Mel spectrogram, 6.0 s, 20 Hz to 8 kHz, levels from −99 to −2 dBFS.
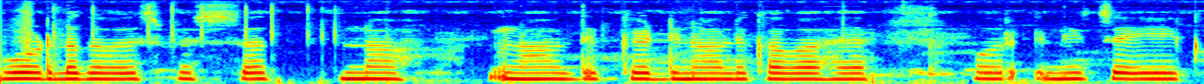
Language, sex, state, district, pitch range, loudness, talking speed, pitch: Hindi, female, Rajasthan, Bikaner, 210-215 Hz, -15 LUFS, 130 wpm, 210 Hz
